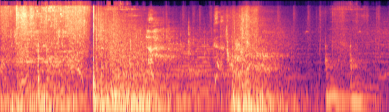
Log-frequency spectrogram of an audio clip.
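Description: Reductor spell explosions in Hogwarts Legacy land as heavy booms with crashing, shattering debris. A sharp blast hits partway through, and more rumbling impacts follow in uneven bursts.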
